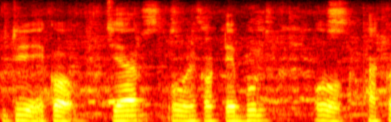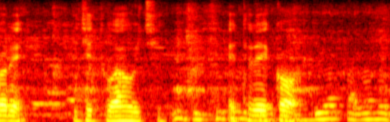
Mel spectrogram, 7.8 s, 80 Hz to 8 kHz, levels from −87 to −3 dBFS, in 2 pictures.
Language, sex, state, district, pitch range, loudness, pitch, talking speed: Odia, male, Odisha, Khordha, 115-145 Hz, -20 LUFS, 125 Hz, 100 wpm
